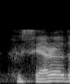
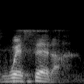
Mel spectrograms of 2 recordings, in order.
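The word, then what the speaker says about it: Huesera: It's Wesera. We, not you.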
